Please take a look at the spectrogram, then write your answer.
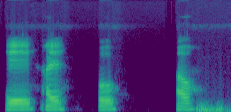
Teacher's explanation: हवा केवल मुंह से निकलती है नाक का प्रयोग नहीं होता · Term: निर अनुनासिक स्वर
